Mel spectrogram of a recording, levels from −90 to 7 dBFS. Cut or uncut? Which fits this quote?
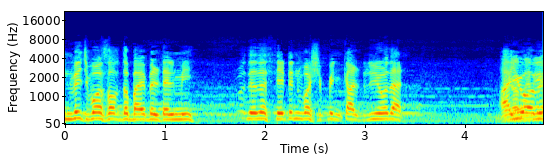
cut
